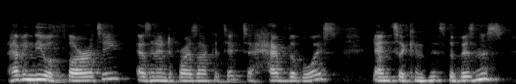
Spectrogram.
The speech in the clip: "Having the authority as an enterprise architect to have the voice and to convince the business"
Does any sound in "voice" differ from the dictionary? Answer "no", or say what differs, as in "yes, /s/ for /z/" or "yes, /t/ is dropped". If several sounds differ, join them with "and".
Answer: no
